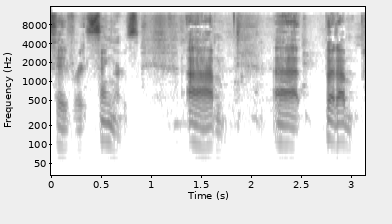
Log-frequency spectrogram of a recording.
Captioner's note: laughter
